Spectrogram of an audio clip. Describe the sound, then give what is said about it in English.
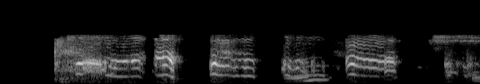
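A six-day-old newborn baby waking up and crying, a series of short, high, wavering wails separated by brief pauses, loud and clear with no other voices. “The baby wakes up while we're talking.”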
